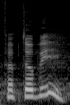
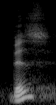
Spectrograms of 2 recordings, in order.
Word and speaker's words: Pepto-Bismol: Pepto-B. Well, you don't say B. Say the whole first syllable of the second word. Biz?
